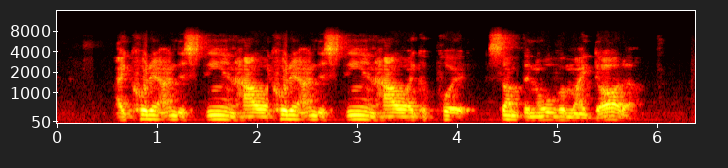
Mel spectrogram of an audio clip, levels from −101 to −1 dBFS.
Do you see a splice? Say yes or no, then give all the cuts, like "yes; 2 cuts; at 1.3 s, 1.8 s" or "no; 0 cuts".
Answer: yes; 1 cut; at 2.1 s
